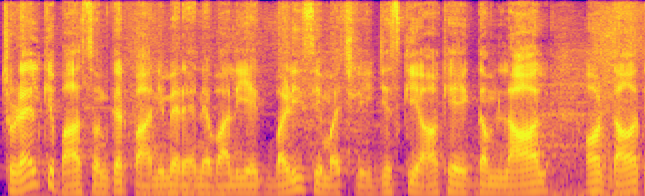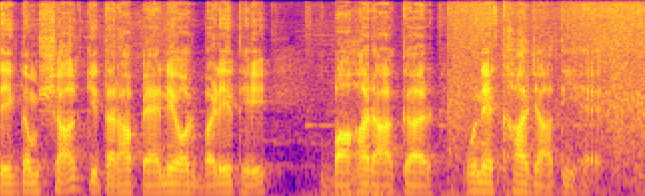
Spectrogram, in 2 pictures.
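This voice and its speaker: A man's voice: low voice, steady tone, normal speed, fairly bright tone, faint music behind. A man narrating a scripted horror cartoon story.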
